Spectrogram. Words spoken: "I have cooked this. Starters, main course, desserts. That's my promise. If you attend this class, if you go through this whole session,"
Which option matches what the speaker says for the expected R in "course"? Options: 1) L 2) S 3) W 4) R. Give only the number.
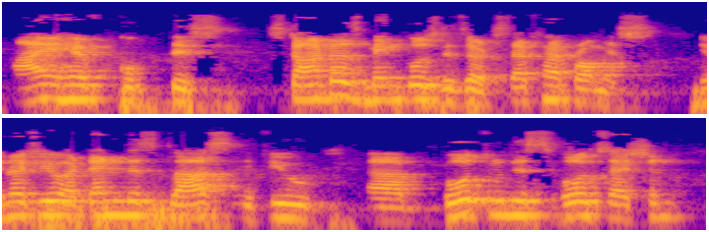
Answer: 1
